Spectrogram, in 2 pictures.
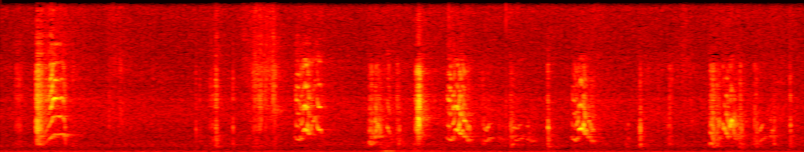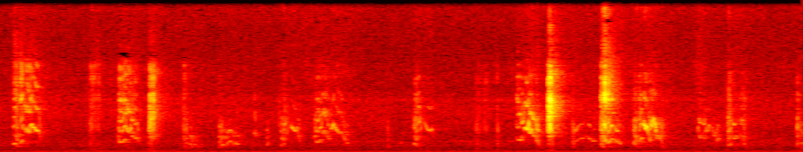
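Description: Budgerigars giving short chirps and chattering notes at irregular intervals, with a louder cluster of chirps near the end, over a steady low hum.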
